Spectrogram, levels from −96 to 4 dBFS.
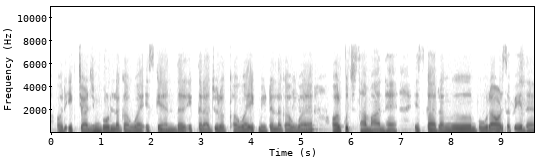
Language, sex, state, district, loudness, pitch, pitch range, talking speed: Hindi, female, Uttar Pradesh, Hamirpur, -40 LUFS, 175 Hz, 175-180 Hz, 190 wpm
